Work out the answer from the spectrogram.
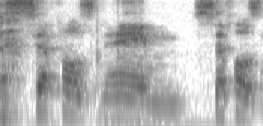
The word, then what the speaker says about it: Syphil: Well, so literally, Syphil's name is like the beginning of syphilis. That's how you spell it. Well, and that's how you say it, and that's how you've been saying it.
